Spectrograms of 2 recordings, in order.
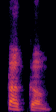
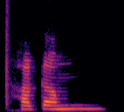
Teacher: Tha mahaprana, ka alpa prana.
